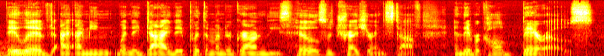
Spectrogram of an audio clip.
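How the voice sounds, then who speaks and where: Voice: medium pitch, a little fast, natural voice. A streamer voicing a curious but cautious young girl in a storybook reading. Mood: eager. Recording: music playing behind the voice.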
